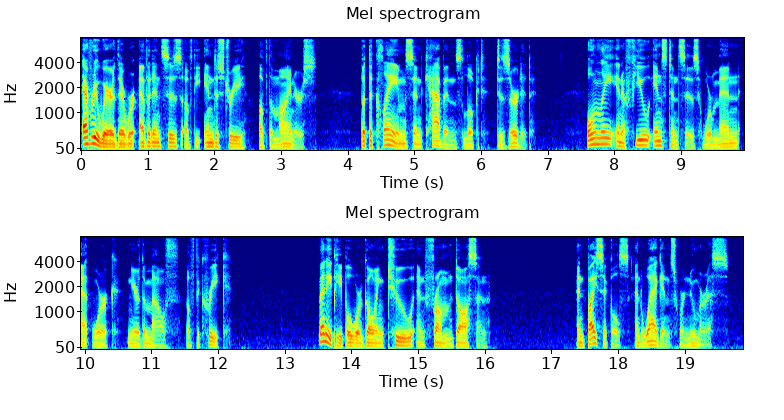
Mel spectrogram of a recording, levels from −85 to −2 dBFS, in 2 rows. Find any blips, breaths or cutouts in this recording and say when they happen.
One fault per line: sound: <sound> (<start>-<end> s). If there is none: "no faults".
no faults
